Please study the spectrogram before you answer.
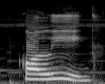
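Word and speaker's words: colleague: O double L ई ए जी यू ई कॉलीग सी आई आर सी यू आई T circuit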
